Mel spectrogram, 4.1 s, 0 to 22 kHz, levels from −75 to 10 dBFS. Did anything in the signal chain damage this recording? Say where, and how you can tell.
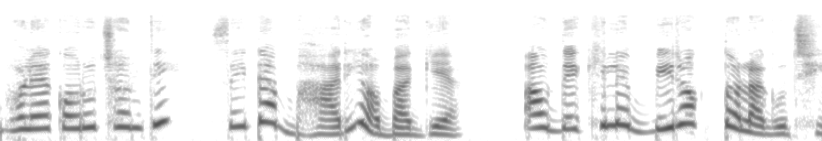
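No, no signal-chain damage detected.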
